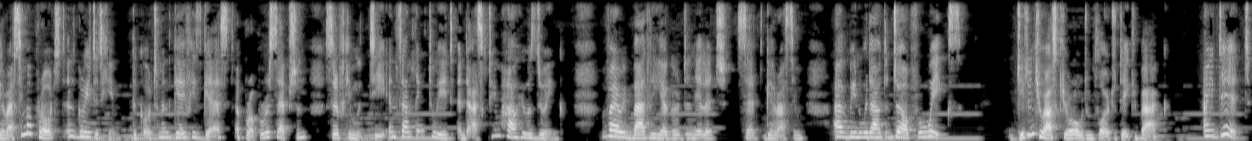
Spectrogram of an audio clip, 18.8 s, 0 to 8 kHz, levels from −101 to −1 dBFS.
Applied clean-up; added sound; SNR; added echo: classical method Wiener filter.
